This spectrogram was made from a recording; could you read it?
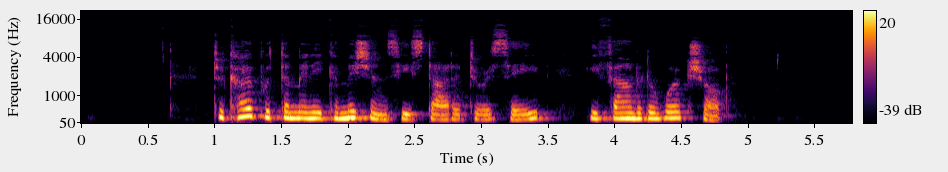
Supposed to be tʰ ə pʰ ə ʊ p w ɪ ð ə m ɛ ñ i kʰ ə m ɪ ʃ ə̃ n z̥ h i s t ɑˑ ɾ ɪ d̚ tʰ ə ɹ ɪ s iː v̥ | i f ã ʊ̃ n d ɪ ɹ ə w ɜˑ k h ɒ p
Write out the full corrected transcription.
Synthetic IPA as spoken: tʰ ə kʰ ə ʊ p w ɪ ð ə m ɛ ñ i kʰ ə m ɪ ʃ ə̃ n z̥ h i s t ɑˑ ɾ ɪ d̚ tʰ ə ɹ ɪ s iː v̥ | i f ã ʊ̃ n d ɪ ɾ ə w ɜˑ k ʃ ɒ p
